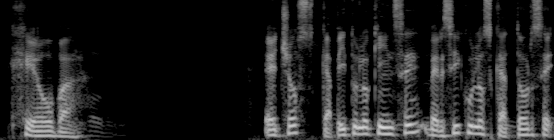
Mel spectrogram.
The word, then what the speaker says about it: Jehová: o jota h vh la pronunciación más común de este nombre hebreo es jehová hechos capítulo 15 versículos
